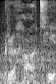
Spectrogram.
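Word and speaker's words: G'raha Tia: Thy true name is Grahatia, then. So that's how you pronounce it.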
